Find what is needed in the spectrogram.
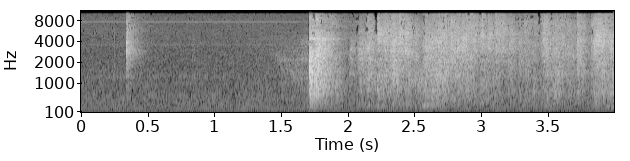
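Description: A spoon knocking and scraping in a glass mixing bowl as egg replacer is added: a light click about a third of a second in, then a sharp knock a little before halfway, followed by continuous clattering and scraping.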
